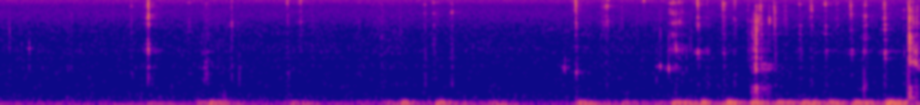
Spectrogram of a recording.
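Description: Faint computer keyboard typing: scattered, irregular key clicks over a low rumble.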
